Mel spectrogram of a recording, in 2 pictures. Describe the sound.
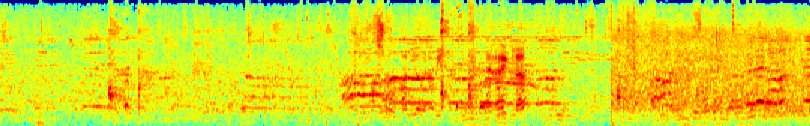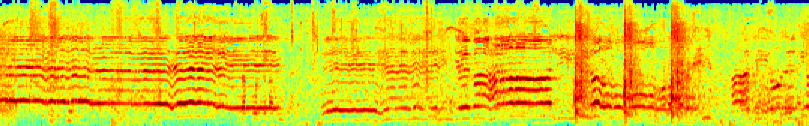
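During a Holy Week procession, a saeta is sung to the Panaderos brotherhood's paso de palio, halted before its chapel door, by a lone voice in long, wavering melismatic phrases that rise and hold, unaccompanied, over a steady murmur of crowd noise and scattered clatter.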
